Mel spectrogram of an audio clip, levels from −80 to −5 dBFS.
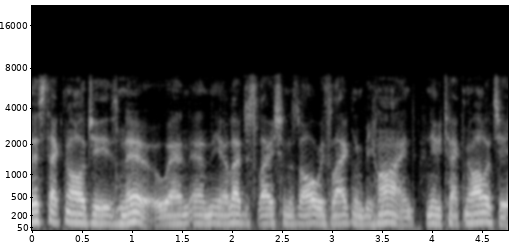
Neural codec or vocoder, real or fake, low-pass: none; real; 7.2 kHz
